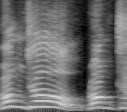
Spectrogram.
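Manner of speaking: put-on very high, shrill, high-pitched yelling. Retelling a neighbor's grandson opening the wrong door, imitating someone shouting. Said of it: "somebody shouting".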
